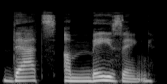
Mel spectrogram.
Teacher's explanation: When you say, That's amazing, your tone rises with excitement. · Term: rising tone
